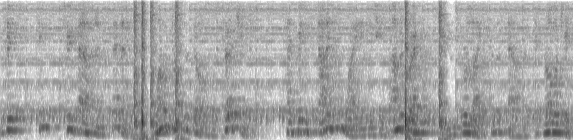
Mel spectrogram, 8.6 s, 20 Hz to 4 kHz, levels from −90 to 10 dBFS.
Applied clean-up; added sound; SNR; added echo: none; Hi-hat; 1 dB; reverberation time 0.9 s.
